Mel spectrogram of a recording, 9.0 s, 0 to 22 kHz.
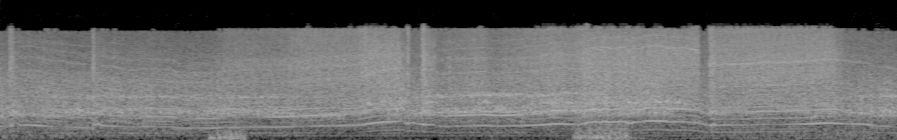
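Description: A V8 Supercar engine screams at high revs in Forza Motorsport 7 as a Nissan Altima races at Circuit of the Americas, the note rising and falling through gear changes with brief tire scrubs, loud and unbroken.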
